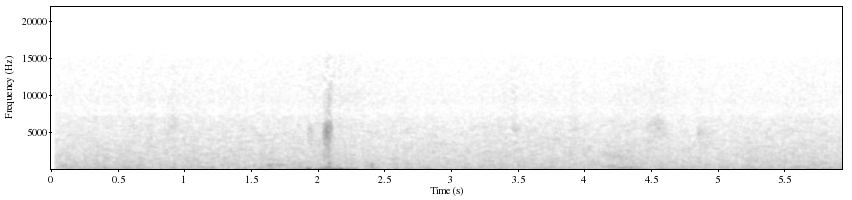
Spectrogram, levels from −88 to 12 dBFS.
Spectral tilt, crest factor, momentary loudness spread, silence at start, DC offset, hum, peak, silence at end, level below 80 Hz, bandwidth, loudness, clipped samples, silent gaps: -3.5 dB/octave; 24 dB; 12 LU; 0.05 s; under 0.1%; none; -26 dBFS; 0 s; -52 dBFS; 16.5 kHz; -56 LUFS; under 0.1%; none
